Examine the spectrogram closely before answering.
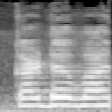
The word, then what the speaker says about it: कड़वा: ऐसे ही दूसरा देख लेते हैं फ्रेंड, कड़वा, कड़वा, कड़वा। अगर हम बिंदी नहीं लगाएंगे और सिर्फ ड लिख देंगे बिल्कुल गलत बनेगा। आप उच्चारण करके देखिए, कैडेवा, कड़वा, कड़वा नहीं होता फ्रेंड, वो होता कड़वा, ड।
